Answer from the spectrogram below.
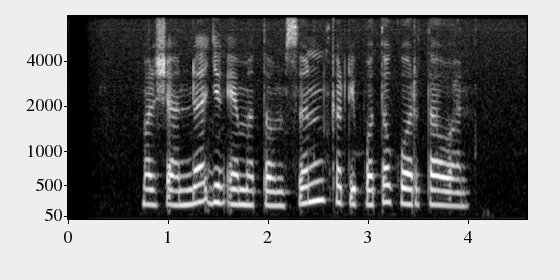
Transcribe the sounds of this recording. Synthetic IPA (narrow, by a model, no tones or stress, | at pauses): marʃandad͡ʒɨŋʔɛmat̪ɔmsɔnkɨrdipɔt̪ɔkuwart̪awan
